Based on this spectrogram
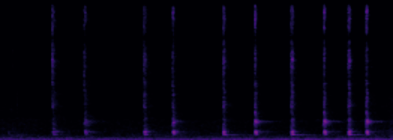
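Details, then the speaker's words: Pop-Up scissor lift bought at auction: sharp dry clicks in uneven pairs and singles over a quiet hum, the relay in the safety circuit pulling in and dropping out normally. "Yes, the safety circuit does run the power up there to the box, but it's actually, although these probably run on a negative, there's a relay."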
